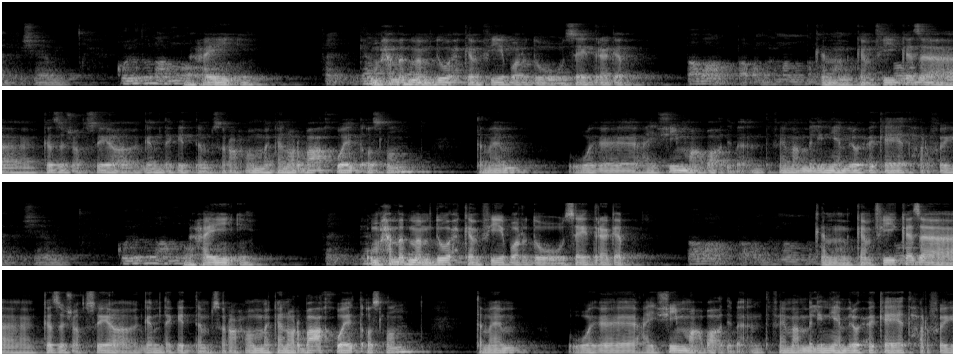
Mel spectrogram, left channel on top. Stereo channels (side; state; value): both; normal; correlation 0.53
